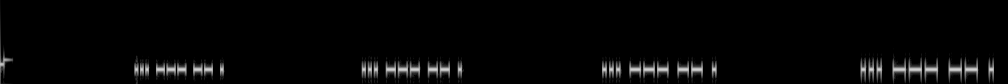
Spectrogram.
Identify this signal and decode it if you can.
Morse code, heard as a keyed tone, about 40 wpm, 700 Hz. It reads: SOME SOME SOME SOME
